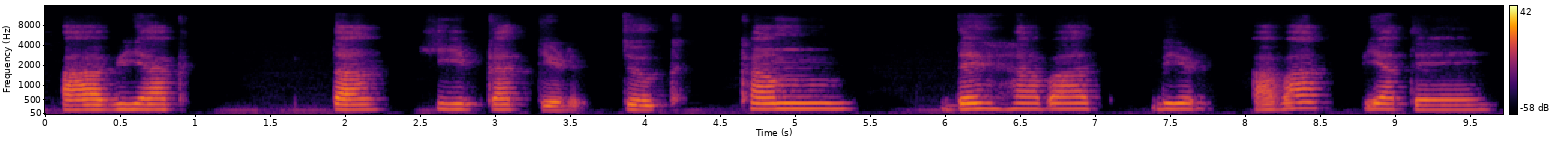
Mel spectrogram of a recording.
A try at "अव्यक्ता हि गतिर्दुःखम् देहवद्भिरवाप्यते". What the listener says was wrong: Yes, very good.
